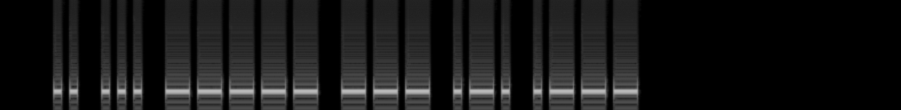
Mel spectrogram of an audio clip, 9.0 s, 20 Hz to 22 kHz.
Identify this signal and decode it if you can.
Morse code, heard as a keyed tone, about 15 wpm, 700 Hz. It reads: IS0ORJ
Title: DXCC-100 Call Signs - 6 Characters - Repeated 2x - 15wpm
